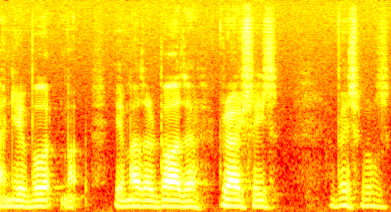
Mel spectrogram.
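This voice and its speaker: A man with an Australian accent, fairly low in pitch, dark and mellow in tone, monotone and flat, at a fairly quick pace, on a very clean recording with a silent background. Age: 80s+. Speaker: centenarian interviewee. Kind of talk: life story interview. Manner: halting.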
